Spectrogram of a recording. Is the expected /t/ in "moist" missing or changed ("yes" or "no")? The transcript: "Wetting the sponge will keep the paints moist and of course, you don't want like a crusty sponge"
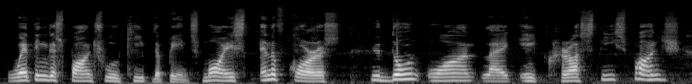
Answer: no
